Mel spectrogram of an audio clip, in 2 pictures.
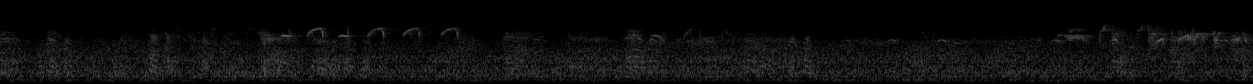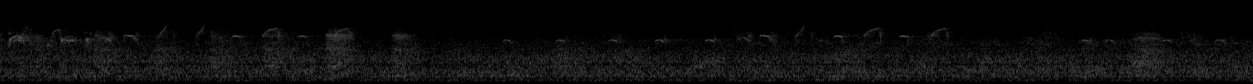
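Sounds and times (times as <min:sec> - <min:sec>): songbirds chirping: 0:00.0 - 0:25.0
steady background noise: 0:00.0 - 0:25.0.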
